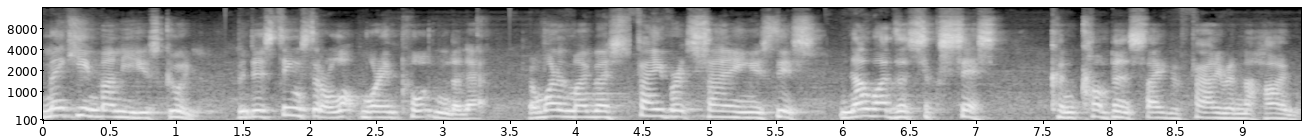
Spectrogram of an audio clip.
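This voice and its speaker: A man with an Australian accent and a high pitch, fairly quick in pace, ordinary in pitch variation, with noticeable background noise. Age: 70s. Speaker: business founder and CEO. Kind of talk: speech to an expo audience.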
